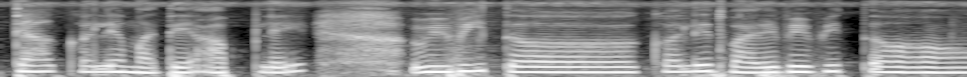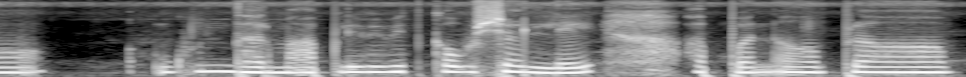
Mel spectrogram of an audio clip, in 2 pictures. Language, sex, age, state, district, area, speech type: Marathi, female, 18-30, Maharashtra, Sindhudurg, rural, spontaneous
